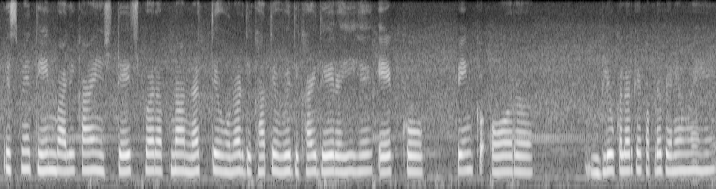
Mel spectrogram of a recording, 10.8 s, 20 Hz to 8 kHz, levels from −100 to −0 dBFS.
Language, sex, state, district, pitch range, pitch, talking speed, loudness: Hindi, female, Chhattisgarh, Raigarh, 210-225 Hz, 220 Hz, 140 wpm, -15 LUFS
